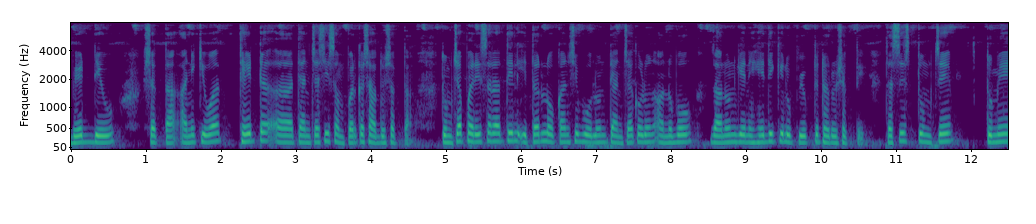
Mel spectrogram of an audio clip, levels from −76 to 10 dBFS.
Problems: constant background noise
